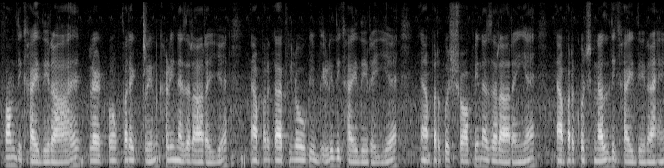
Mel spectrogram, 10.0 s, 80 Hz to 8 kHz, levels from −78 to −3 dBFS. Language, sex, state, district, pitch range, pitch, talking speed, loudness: Hindi, male, West Bengal, Malda, 100-115 Hz, 105 Hz, 240 wpm, -19 LUFS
